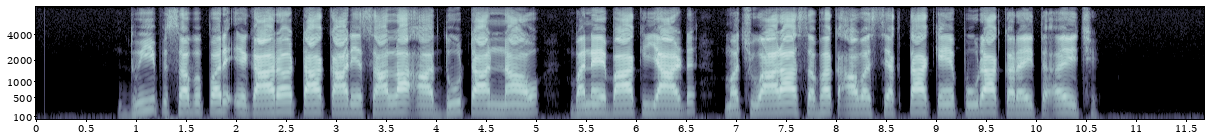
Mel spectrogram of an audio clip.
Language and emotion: Maithili, neutral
